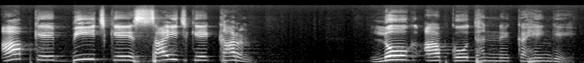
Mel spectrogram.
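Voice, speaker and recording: A man with an Indian accent preaching a sermon to his church, dropping to hushed asides and then rising to loud calls, repeating phrases to the congregation. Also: extremely high pitch, animated, extremely slow. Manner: swings between hushed asides and loud exhortations. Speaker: pastor. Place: church hall.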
